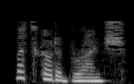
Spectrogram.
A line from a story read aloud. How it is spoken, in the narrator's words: I sighed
